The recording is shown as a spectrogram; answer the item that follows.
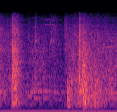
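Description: Two short breathy vocal sounds from a person, one just after the start and one a little past the middle.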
